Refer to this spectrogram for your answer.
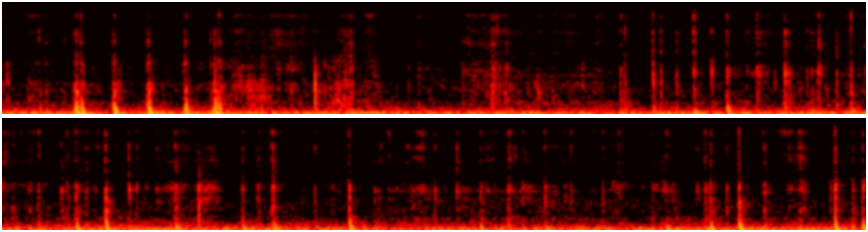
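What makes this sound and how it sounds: A closed glossy paper magazine is held upright while fingertips scratch and tap along its edge and glossy cover. Quick, dry taps and papery scratches sound over a steady low rumble, with several sharper clicks standing out near the start and a few more later on.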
